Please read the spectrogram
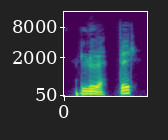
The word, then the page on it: løper: substantiv; Norwegian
